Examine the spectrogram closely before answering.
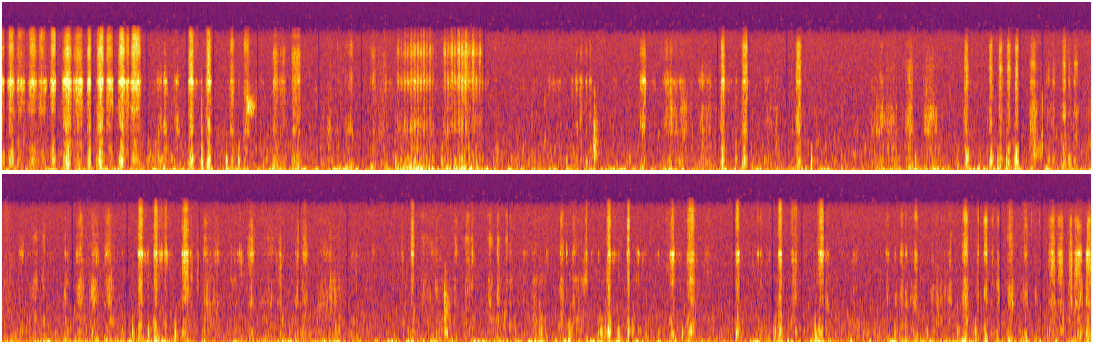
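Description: A pencil scratches and scrapes on paper in quick strokes, close by.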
